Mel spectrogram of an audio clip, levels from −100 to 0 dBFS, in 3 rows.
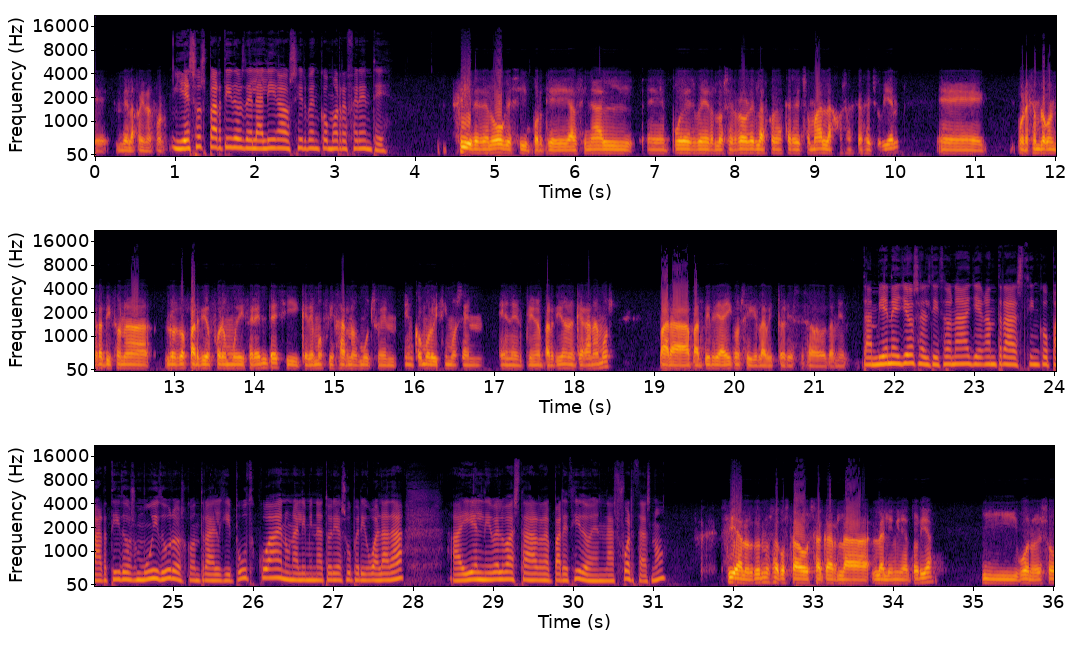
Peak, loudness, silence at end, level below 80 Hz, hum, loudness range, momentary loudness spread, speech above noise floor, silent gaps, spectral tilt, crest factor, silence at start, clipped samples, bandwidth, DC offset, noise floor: -10 dBFS; -26 LUFS; 0 s; -62 dBFS; none; 6 LU; 11 LU; 45 dB; none; -8 dB/octave; 16 dB; 0 s; under 0.1%; 11 kHz; under 0.1%; -71 dBFS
